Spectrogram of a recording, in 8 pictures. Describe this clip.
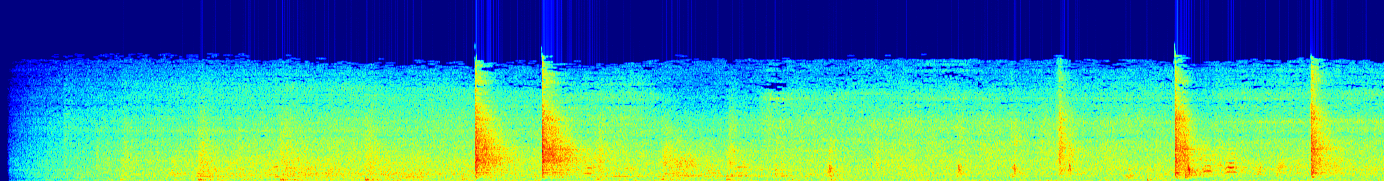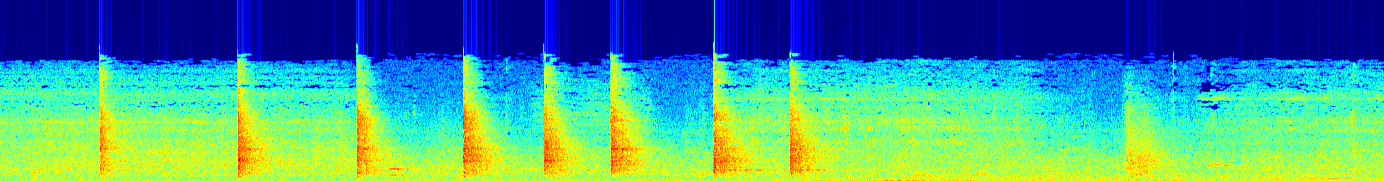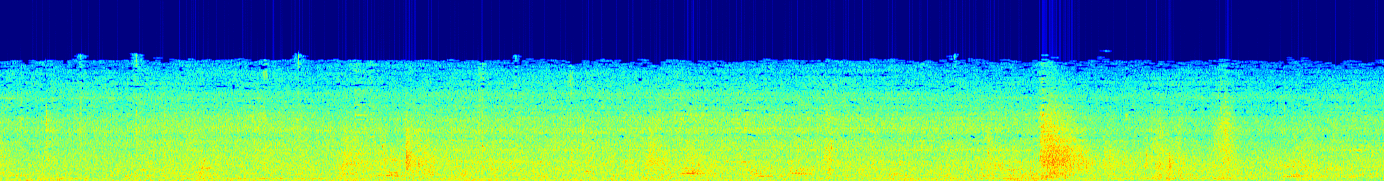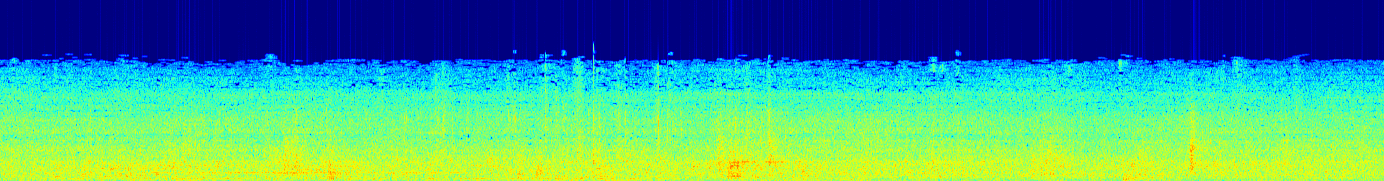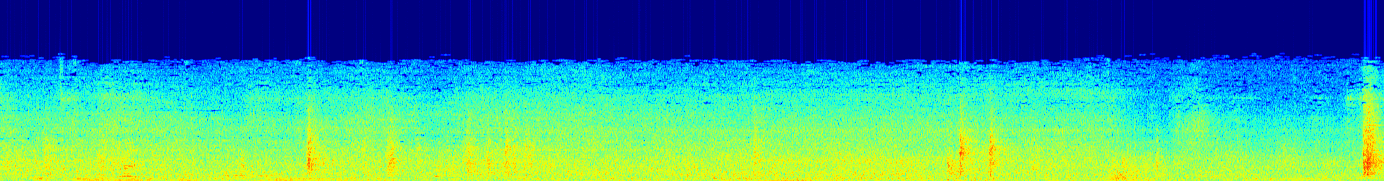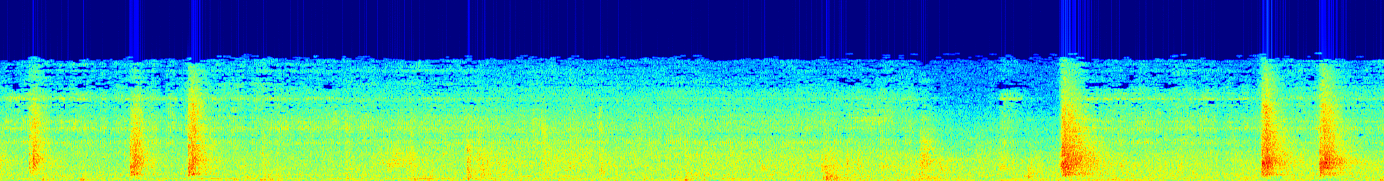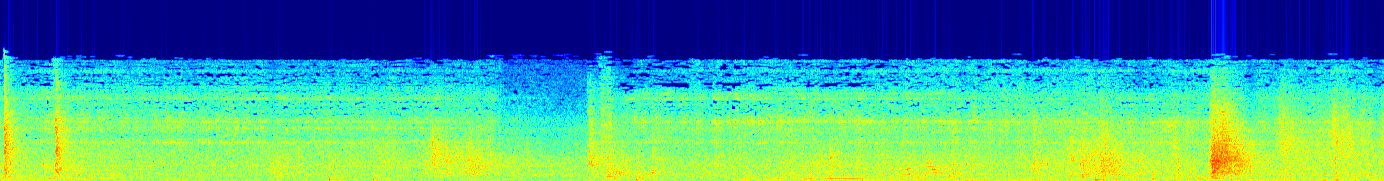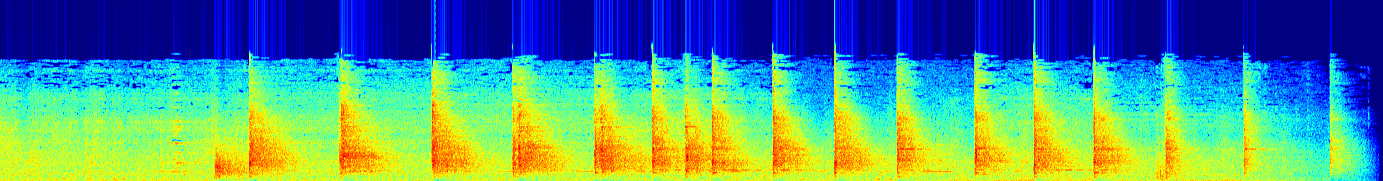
field recording @ construction site (downtown tucson) - hammering, voices, machinery/traffic in background.
construction, hammer, hammering, machinery, voices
